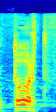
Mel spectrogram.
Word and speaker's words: торт: Ну а потом Алина просто идет в какую-нибудь проверенную кофейню с грамотными бариста, где совесть ей позволит съесть этот замечательный торт, в котором ударение всегда на первом слоге.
